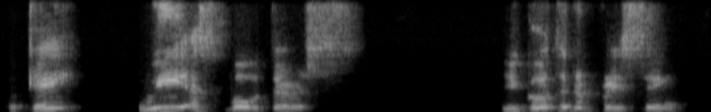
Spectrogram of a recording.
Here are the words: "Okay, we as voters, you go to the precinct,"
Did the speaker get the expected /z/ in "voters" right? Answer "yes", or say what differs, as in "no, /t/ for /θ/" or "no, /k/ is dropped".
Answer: no, /s/ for /z/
